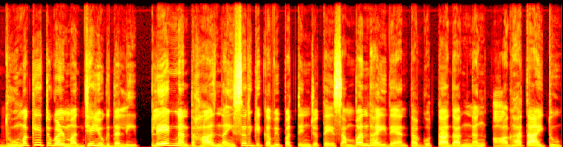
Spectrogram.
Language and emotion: Kannada, sad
